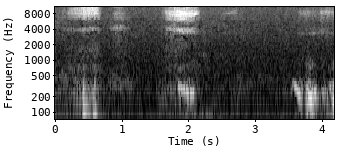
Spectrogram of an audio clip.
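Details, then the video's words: Charlie, a pet dog sleeping on his back, snores in wheezy breaths: a nasal whistle near 0.5 s, a longer raspy snore around 2 s, then short snorting puffs near the end, in a quiet room. "Snoring Charlie"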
